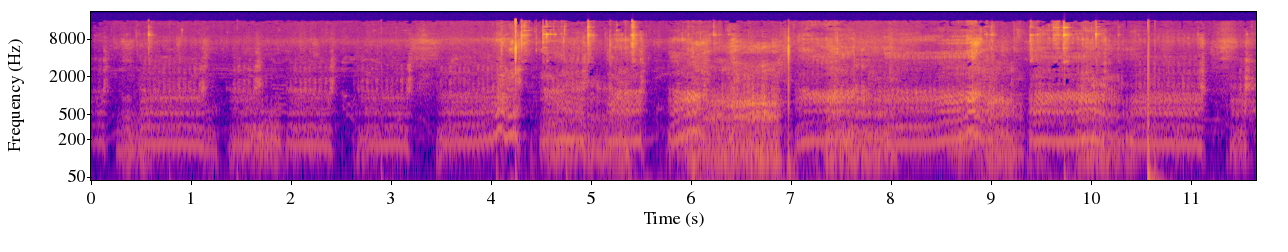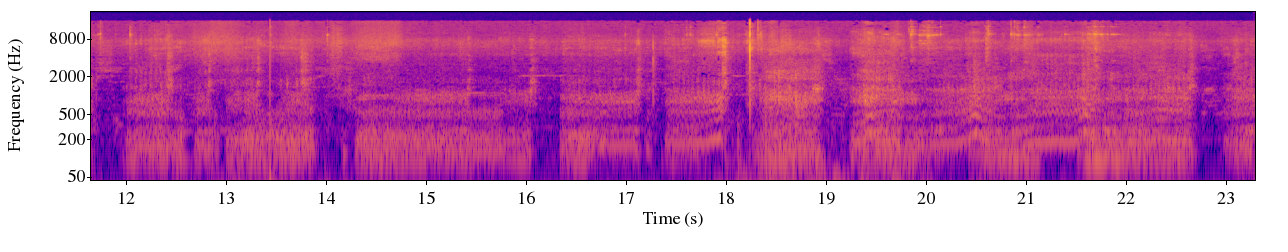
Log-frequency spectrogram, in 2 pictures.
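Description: Dogs play-growling during a game of tug-of-war with a toy: a string of low growls with short breaks between them. A sharp knock stands out about ten seconds in.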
